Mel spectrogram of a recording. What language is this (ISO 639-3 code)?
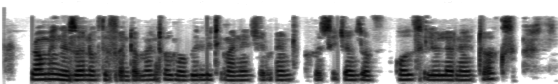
eng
